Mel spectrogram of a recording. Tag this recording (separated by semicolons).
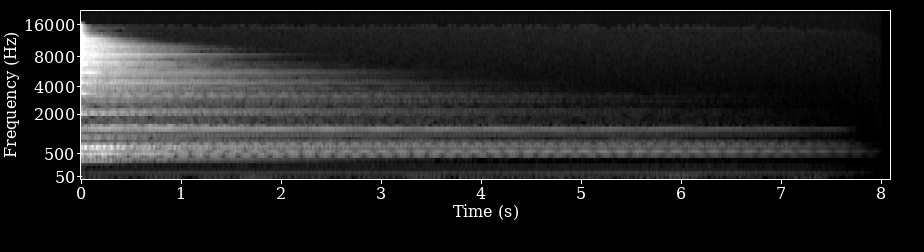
drum; rock; metal; kit; heavy; zildjian; avedis; ride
